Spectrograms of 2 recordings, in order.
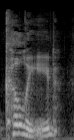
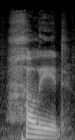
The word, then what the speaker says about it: Khalid: So Khalid is a name that I grew up pronouncing Khalid. – Yes, because there are people named Khalid. – Yes. – But in the Arab world, that K sound doesn't make the same sound. So yeah. It's Khalid.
